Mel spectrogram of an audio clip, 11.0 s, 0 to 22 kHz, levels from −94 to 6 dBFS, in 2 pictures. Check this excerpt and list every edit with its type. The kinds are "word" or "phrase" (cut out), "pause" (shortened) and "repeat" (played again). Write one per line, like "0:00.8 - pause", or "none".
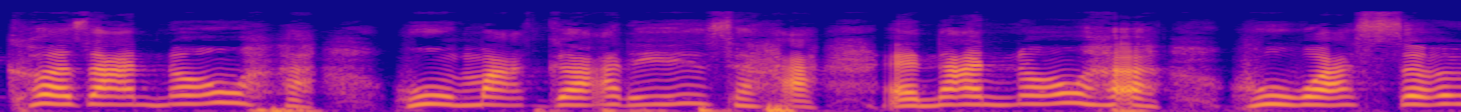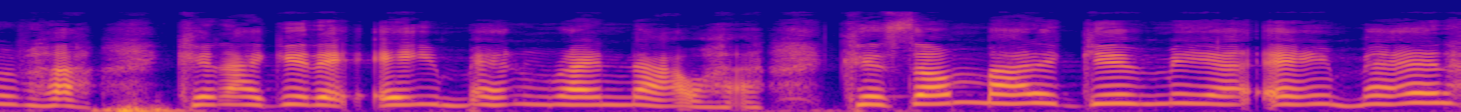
none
